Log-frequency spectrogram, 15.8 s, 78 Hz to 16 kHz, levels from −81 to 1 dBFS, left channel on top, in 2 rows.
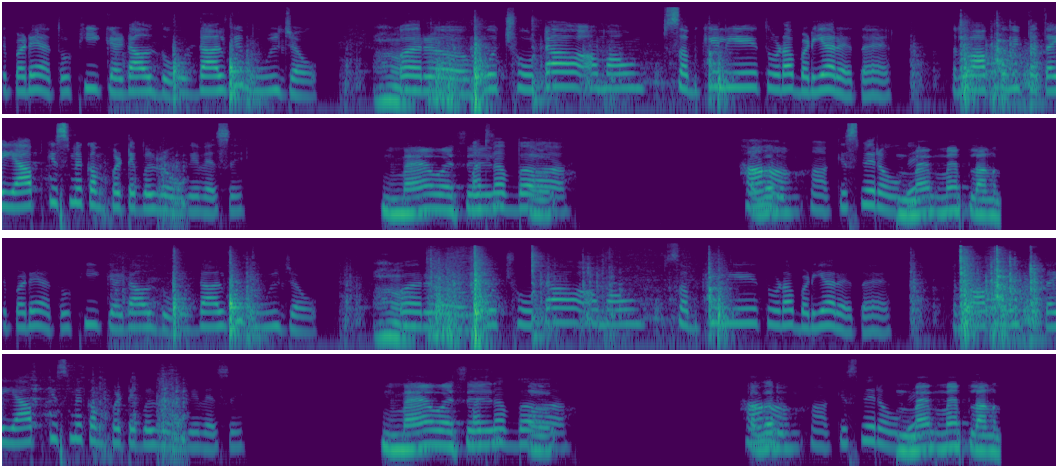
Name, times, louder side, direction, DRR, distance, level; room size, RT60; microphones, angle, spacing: voice 1, 0.0-2.4 3.0-6.7 7.1-9.7 11.4-12.2 13.4-14.8, left 4 dB, 85° left, 1.2 m, -38 dB
sound 1, 0.8-1.4 1.7-2.0 2.5-2.7 3.2-5.5 6.8-8.3 8.6-9.3, right 4 dB, 85° right, 1.6 m, -37 dB
voice 2, 2.8-3.4 10.7-12.1 13.5-13.9 14.6-15.4, right 1 dB, 10° right, 2.0 m, -37 dB
head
